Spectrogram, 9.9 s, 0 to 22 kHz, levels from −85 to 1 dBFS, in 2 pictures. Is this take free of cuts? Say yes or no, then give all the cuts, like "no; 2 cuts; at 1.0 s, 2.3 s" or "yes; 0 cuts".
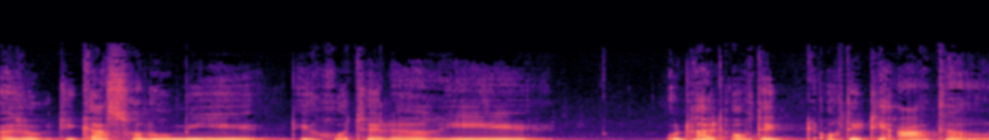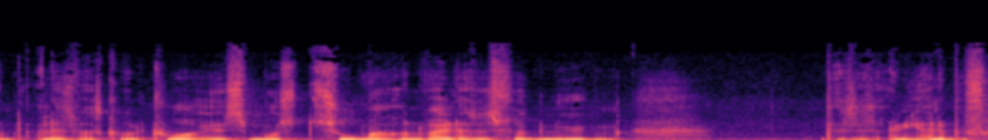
yes; 0 cuts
